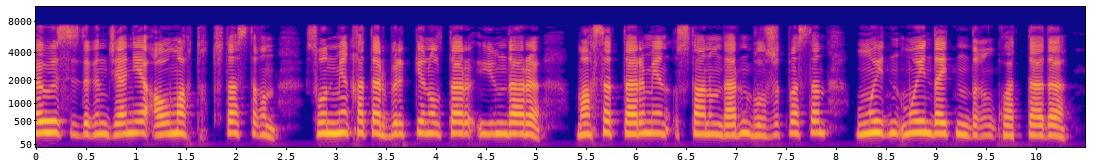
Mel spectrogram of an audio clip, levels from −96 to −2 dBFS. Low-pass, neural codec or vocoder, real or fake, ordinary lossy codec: 7.2 kHz; none; real; none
